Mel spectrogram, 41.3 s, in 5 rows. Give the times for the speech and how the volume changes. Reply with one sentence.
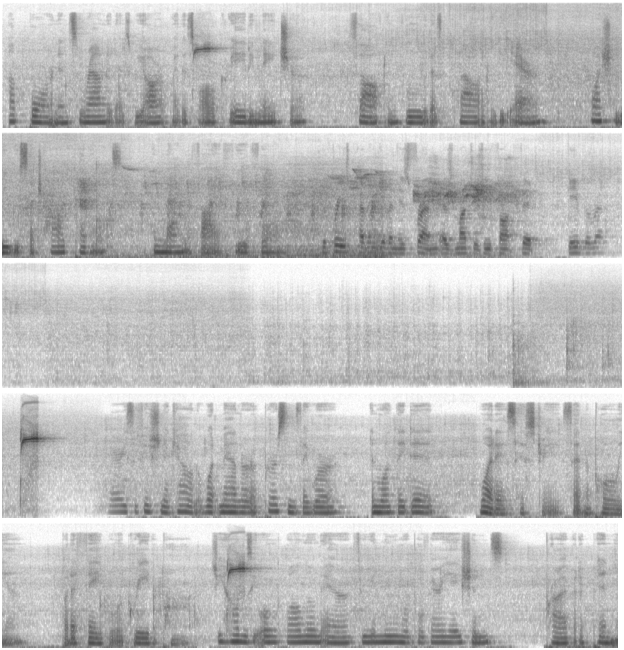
You can hear the speech from 0.1 to 16.3 s, at a steady volume; and from 26.2 to 41.2 s, at a steady volume.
